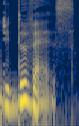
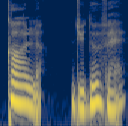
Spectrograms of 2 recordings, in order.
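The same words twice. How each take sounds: First: "du Devèze" with its final consonant sounded; corrected French pronunciation. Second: "du Devet" ending on an open vowel; mistaken French pronunciation. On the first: Teacher correcting the climb's name, final z sounded. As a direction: end "Devèze" on a clear z. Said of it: "Actually, it's called". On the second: Teacher misnaming a climb on the stage, final consonant dropped. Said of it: "I am going to correct myself". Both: Shown as a demonstration.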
